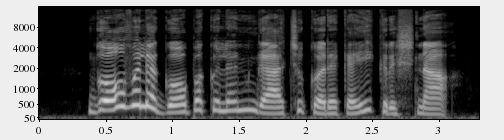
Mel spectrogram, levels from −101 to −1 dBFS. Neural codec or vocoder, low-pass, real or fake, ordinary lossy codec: none; 14.4 kHz; real; none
